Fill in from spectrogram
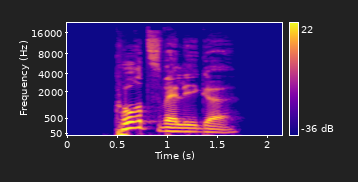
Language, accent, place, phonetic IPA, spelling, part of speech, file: German, Germany, Berlin, [ˈkʊʁt͡svɛlɪɡə], kurzwellige, adjective, De-kurzwellige.ogg
- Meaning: inflection of kurzwellig: 1. strong/mixed nominative/accusative feminine singular 2. strong nominative/accusative plural 3. weak nominative all-gender singular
